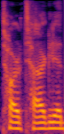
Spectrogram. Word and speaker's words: Tartaglia: be had so there you guys have it tart taglia that was that was beautiful i'm like he's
